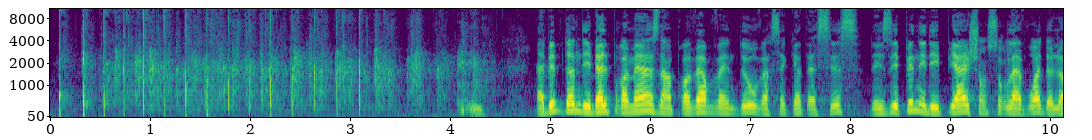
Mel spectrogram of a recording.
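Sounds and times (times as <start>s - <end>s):
sharp steady hand claps: 0.0s - 4.5s
audience applause: 0.1s - 4.4s
speech: 4.2s - 10.1s.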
